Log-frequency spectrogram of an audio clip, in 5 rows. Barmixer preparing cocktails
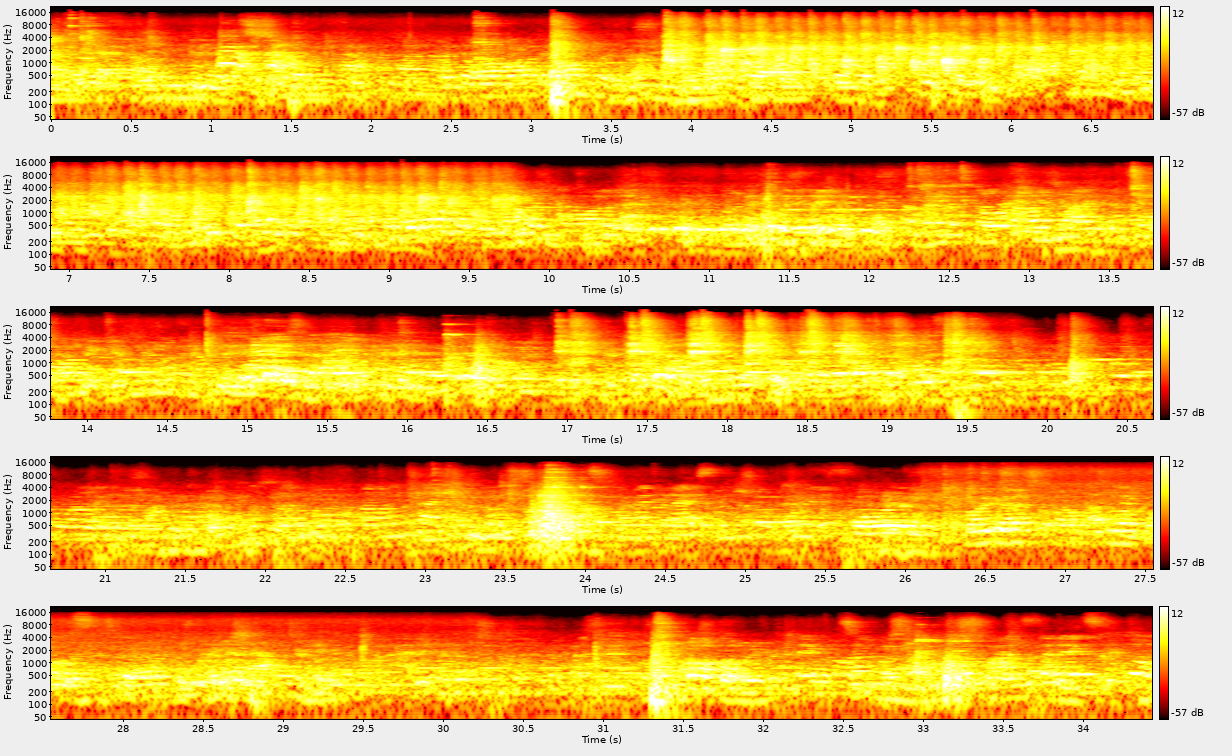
0:03.8 0:09.9

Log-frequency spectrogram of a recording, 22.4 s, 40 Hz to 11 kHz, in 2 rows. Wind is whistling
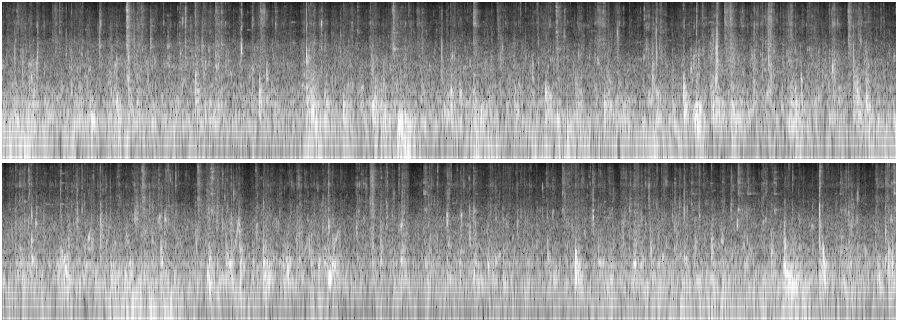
0:00.0 0:14.6

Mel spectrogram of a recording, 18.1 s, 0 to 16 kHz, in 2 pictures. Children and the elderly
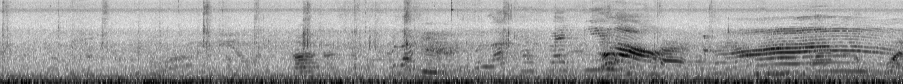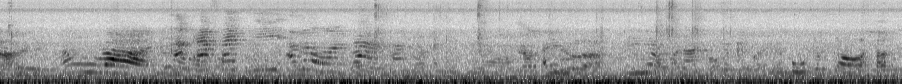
0:04.0 0:13.4

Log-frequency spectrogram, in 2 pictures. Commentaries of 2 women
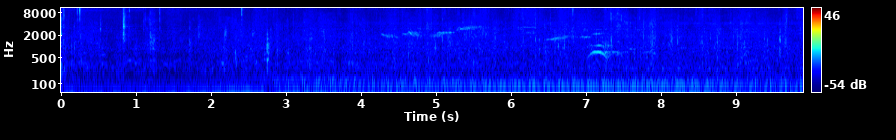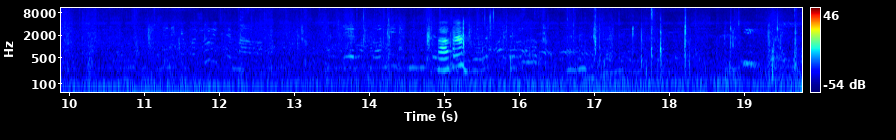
0:11.1 0:17.3

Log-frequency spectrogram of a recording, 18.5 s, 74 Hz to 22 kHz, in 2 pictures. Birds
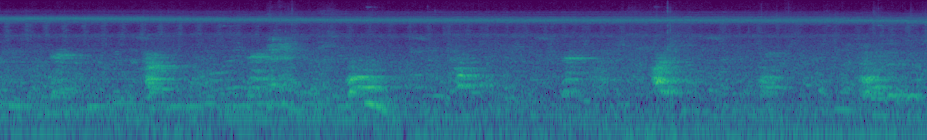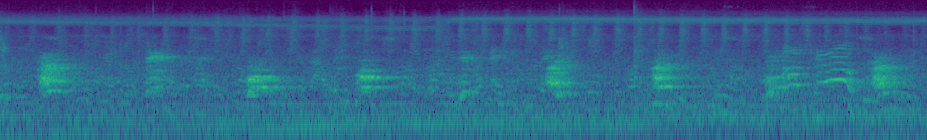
0:08.6 0:18.5

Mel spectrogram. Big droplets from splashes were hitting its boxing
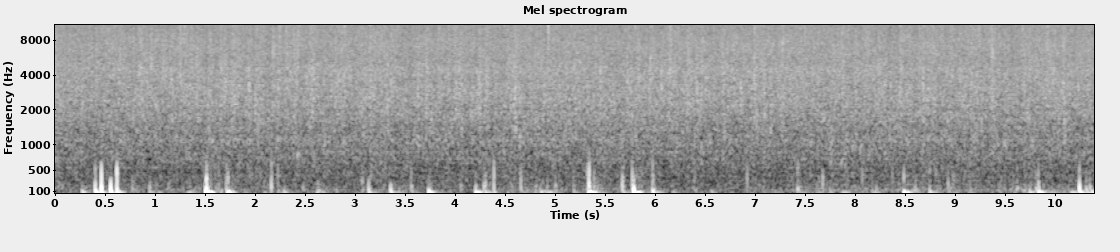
0:01.4 0:02.4, 0:03.2 0:06.1, 0:08.5 0:09.0

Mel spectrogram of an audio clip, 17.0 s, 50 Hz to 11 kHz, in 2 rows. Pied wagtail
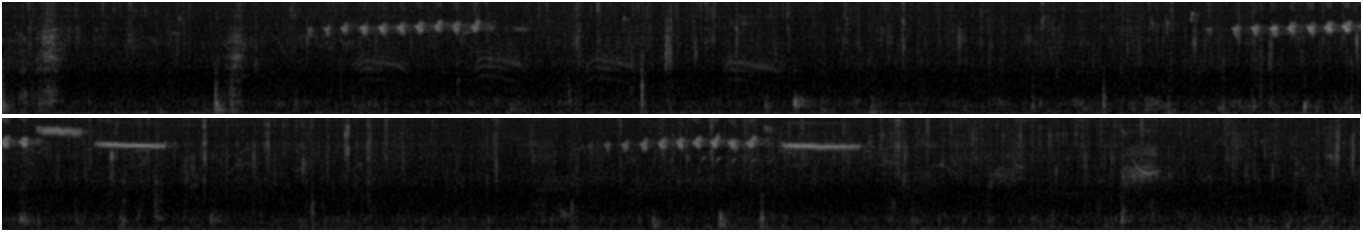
0:09.2 0:16.9

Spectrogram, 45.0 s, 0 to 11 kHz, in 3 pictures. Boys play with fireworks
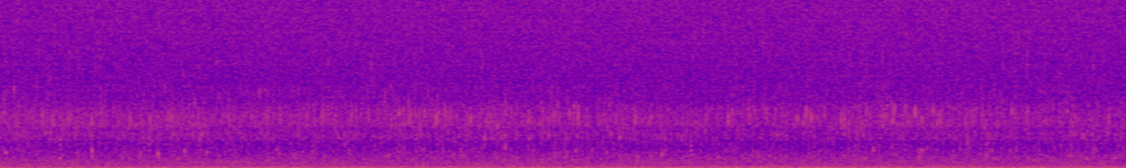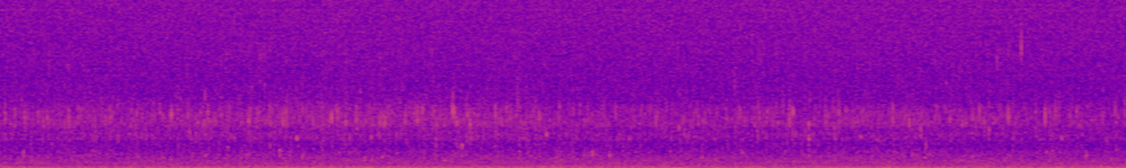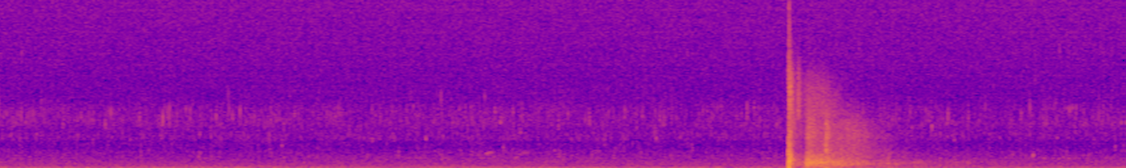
0:40.6 0:43.3

